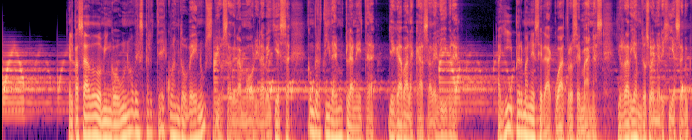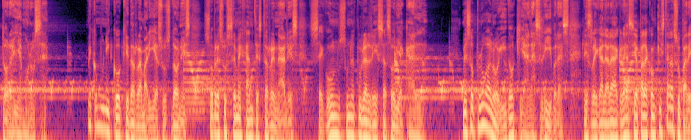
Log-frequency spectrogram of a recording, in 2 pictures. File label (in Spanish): voz en off columna horoscopo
